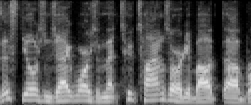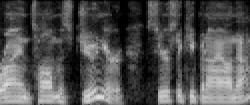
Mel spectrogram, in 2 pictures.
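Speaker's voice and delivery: ordinary talk, nothing marked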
